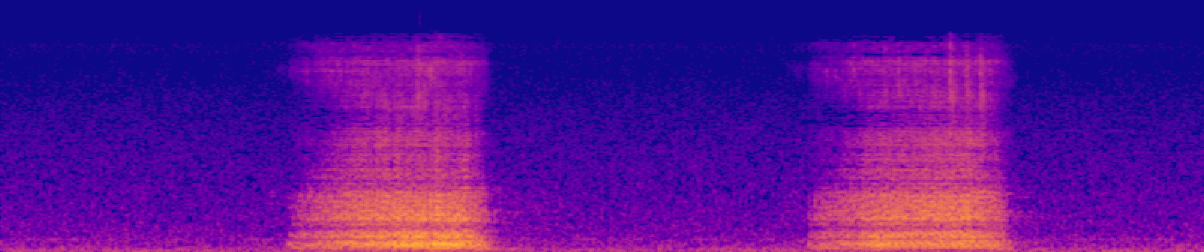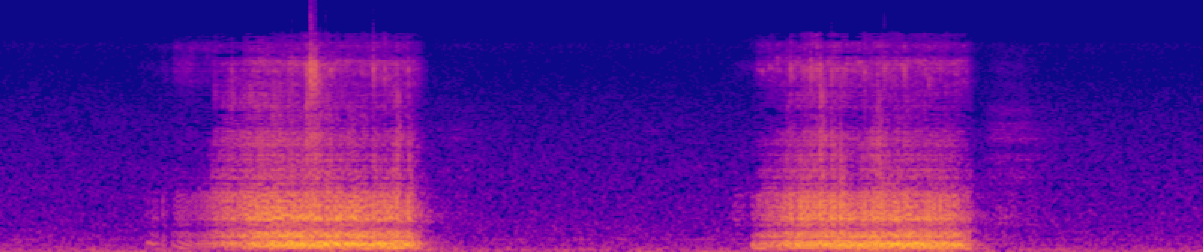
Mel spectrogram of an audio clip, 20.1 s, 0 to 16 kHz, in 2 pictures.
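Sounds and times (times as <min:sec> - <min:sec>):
man snoring loudly: 0:02.4 - 0:04.2, 0:06.7 - 0:08.6, 0:11.2 - 0:13.7, 0:16.2 - 0:18.4
quiet breathing: 0:16.7 - 0:19.0.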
